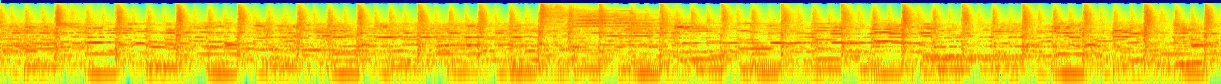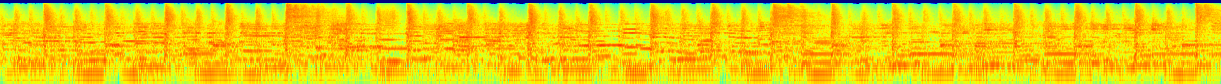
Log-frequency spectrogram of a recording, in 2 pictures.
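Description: Live electric blues band playing an instrumental passage: electric guitars, bass guitar and drum kit, loud and steady with a regular drum beat.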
